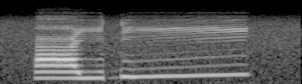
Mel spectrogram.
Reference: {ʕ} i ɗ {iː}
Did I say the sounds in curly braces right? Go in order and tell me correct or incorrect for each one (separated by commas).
correct, correct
